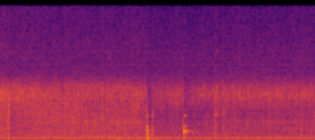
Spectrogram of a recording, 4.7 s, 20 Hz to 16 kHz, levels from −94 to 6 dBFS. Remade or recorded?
recorded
